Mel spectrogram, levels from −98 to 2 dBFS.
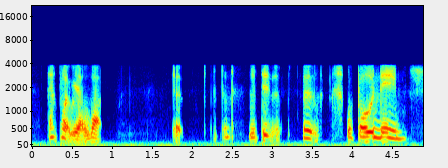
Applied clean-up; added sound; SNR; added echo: neural diffusion model UNIVERSE++.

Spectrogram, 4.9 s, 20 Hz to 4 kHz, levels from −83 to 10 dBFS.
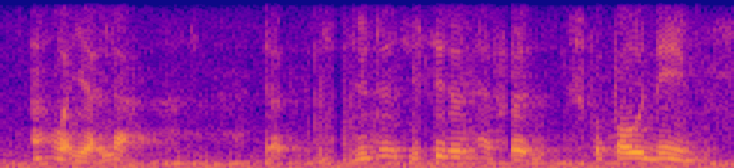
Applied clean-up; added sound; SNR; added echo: none; Fire; 9 dB; none.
